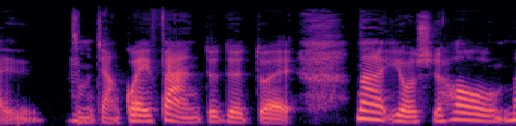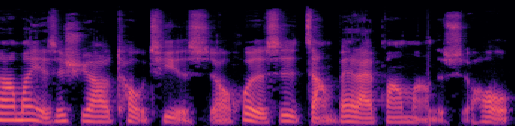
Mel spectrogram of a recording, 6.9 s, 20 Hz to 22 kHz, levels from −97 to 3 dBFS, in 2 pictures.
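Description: At 0.51 s and again at 6.29 s, the speech breaks into a brief glitch from damaged data in a compressed stream. The decoder misreads corrupted frames and searches for the next valid header.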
